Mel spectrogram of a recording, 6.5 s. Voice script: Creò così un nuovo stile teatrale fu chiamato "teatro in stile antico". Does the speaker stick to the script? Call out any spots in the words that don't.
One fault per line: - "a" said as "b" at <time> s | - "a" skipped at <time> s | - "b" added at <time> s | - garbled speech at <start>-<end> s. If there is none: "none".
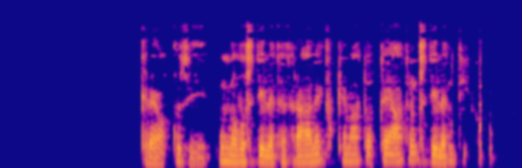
none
